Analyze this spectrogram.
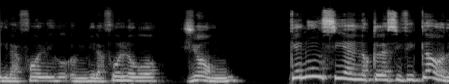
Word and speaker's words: Jung: He hablado de algún parapsicólogo y grafólogo Jung, que habría que pronunciar como Shung, porque lo escribe con doble O.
